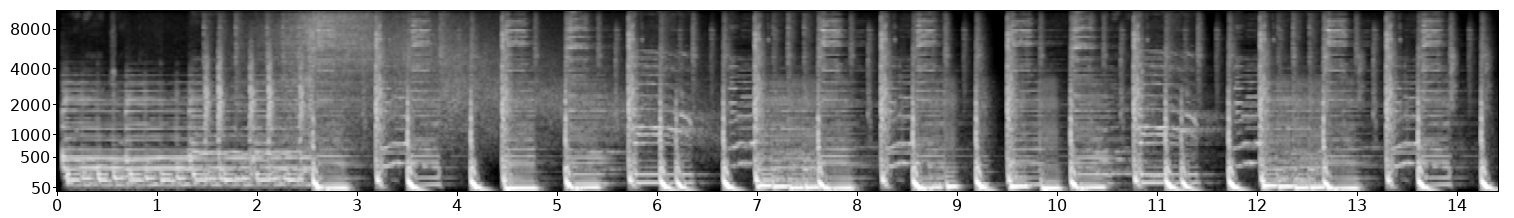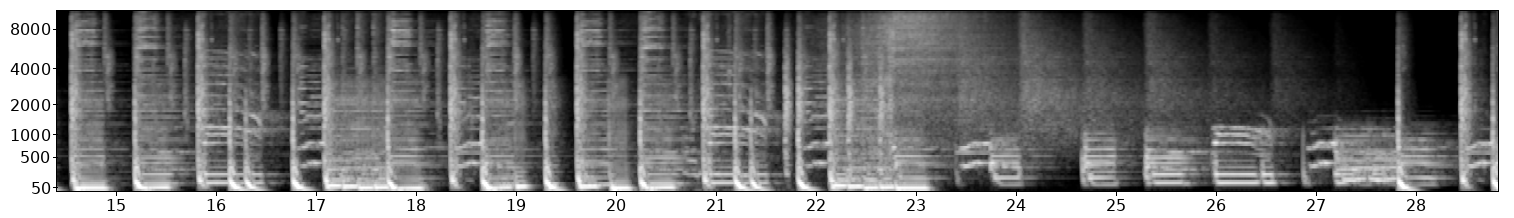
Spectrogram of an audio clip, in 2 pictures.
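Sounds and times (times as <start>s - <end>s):
upbeat vlog hip hop music: 0.0s - 28.8s.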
